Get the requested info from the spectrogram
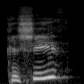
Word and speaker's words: Kesheaf: And also we have my man up here too, and I hope I pronounce it right, Kesheaf.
